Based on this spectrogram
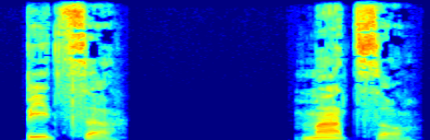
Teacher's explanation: The double consonant doppia Z is lengthened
